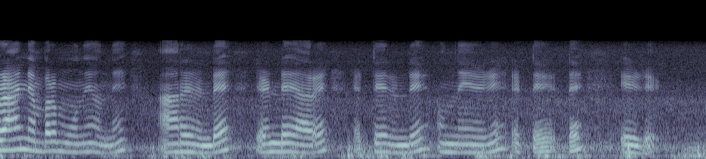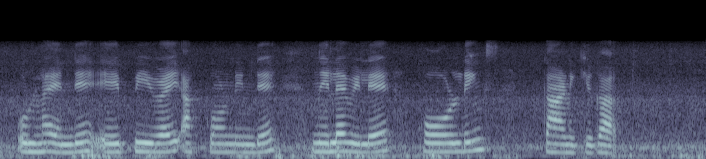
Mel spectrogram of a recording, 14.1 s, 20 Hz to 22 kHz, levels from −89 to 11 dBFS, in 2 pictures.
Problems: constant background noise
